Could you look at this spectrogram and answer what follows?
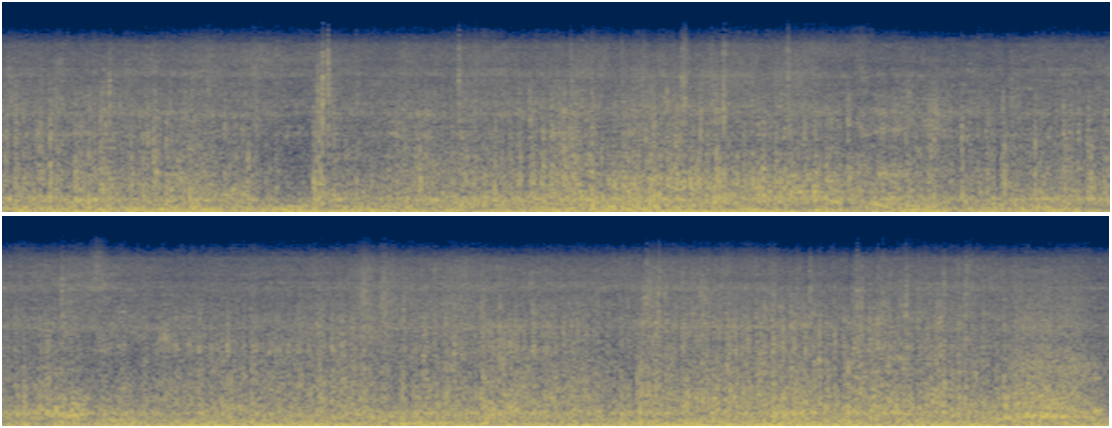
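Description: Mountain bike rolling fast down a dirt trail, with wind rushing over the action camera's microphone and tyre noise, and a few sharp knocks from the bike over bumps.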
